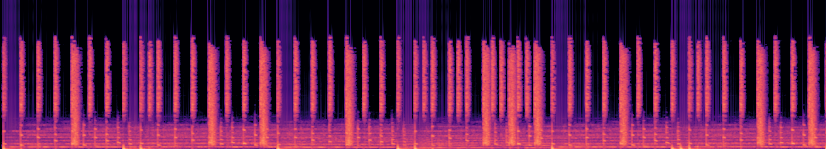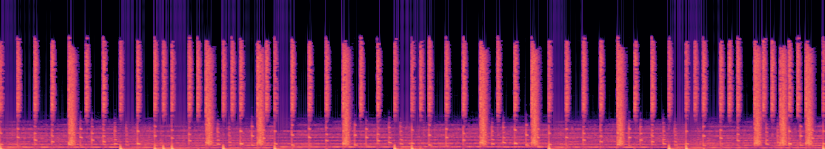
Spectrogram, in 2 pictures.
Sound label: Trap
